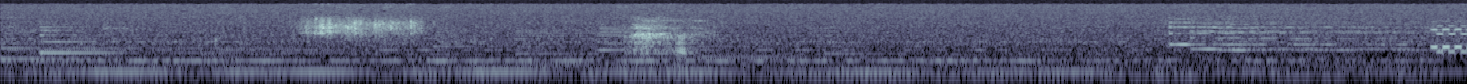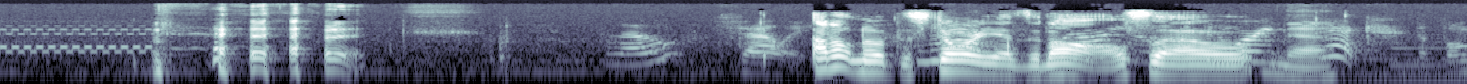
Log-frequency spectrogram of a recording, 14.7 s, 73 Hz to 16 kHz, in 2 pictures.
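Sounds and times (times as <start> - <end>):
old-fashioned wired telephone bell ringing: 7.2 - 8.2
laughter: 8.1 - 9.1
speech: 8.4 - 9.2, 11.4 - 14.2.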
